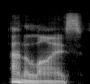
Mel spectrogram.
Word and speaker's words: analyze: The word is analyze. Say it again. Analyze. This word is often mispronounced with too many syllables or a misplaced stress.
